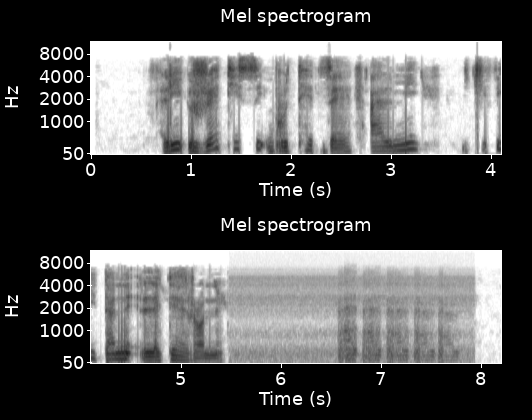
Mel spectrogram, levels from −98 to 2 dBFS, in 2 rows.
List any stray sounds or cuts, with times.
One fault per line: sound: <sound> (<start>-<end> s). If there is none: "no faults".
sound: laugh (6.6-7.8 s)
